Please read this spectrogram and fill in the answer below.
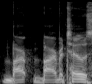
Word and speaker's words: Barbatos: Barbatos, I believe is how it's pronounced in the English dub.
